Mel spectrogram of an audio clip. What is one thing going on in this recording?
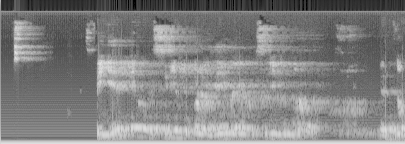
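A man speaks clearly and steadily close to a microphone.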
